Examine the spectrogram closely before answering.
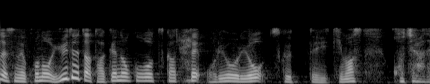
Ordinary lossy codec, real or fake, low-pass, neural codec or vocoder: none; real; 5.4 kHz; none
